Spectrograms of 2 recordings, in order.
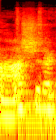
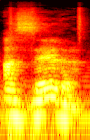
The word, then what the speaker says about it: Ashera: A deusa Ashera, que em português, devido às nossas traduções, é comum a gente pronunciar Azera, ou Ishtar, como era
